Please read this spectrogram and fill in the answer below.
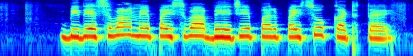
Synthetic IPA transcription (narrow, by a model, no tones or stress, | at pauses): bid̪esʋamepəɪsʋabʱed͡ʒepəɾpəɪsokəʈʰt̪əj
